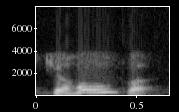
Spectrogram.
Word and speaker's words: Jehovah: Well, yeah, but the God of the Jews, the name YHVH, that's a V, not a W. And the name is Jehovah. That's how it's pronounced.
